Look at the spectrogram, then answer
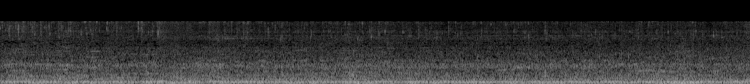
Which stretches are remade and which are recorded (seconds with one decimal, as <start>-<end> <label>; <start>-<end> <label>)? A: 0.0-1.6 recorded; 1.6-2.2 remade; 2.2-7.5 recorded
